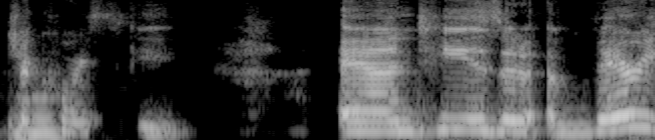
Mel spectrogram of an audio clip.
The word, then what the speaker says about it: Chokoisky: On today's episode of Interviews with the Gurus, we have Simon Chokowski. Did I say it right? Chokoisky, like chocolate and whiskey. Chokoisky.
